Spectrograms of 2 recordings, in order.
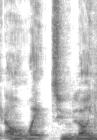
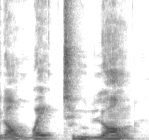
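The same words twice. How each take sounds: First: Said in the usual way. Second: Slow, spelled-out "Don't wait too long"; slow emphatic advice. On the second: Shown as a demonstration. Fan advising the striker, slowly and with emphasis. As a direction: lay each word down slowly to drive it home.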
